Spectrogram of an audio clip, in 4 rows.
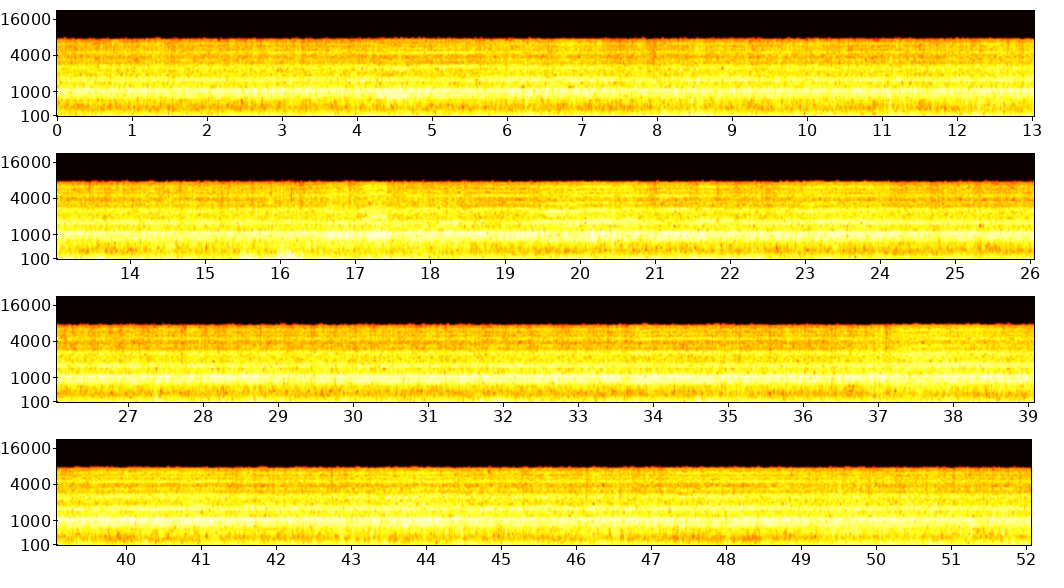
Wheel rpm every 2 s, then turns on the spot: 230, 230, 230, 230, 230, 230, 230, 230, 230, 220, 220, 230, 230, 230, 230, 230, 230, 230, 230, 220, 230, 230, 240, 230, 230, 230.
none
